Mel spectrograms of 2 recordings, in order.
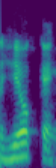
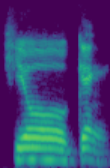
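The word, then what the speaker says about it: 表現: Tapi ini bacanya bukan hyokeng ya, tapi hyogeng.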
